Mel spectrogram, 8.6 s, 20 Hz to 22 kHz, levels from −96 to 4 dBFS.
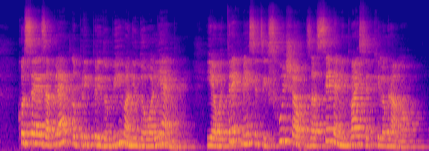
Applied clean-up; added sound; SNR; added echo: none; none; none; reverberation time 0.9 s.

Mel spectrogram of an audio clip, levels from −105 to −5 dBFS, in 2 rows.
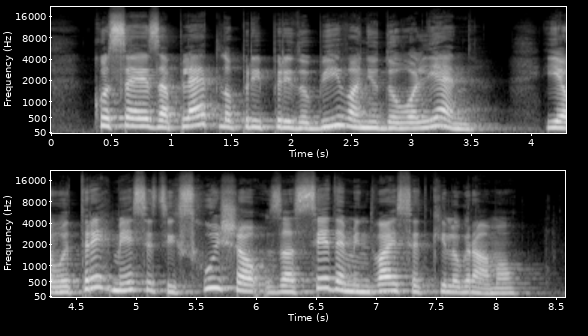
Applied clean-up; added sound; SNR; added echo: none; none; none; none.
